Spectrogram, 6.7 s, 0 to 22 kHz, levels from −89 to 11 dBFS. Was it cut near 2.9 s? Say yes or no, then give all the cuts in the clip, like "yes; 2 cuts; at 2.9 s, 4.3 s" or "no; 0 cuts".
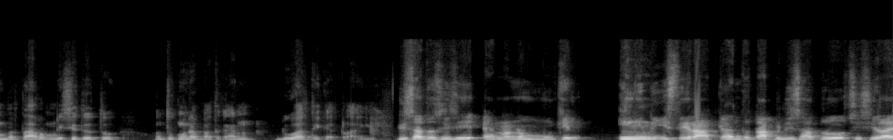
yes; 1 cut; at 2.9 s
